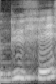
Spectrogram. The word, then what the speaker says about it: buffet: Je vous oublie le buffet. Ça se termine avec ET. Et ET à la fin du mot, je prononce E.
